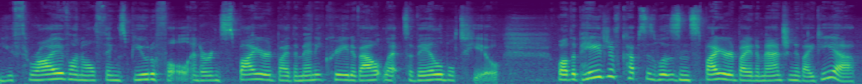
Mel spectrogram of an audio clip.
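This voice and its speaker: A woman hosting a tarot vlog, reading card meanings and then talking loosely and gently about the week ahead. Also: medium pitch. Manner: loose and rambling with fillers when unscripted. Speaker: tarot vlogger.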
